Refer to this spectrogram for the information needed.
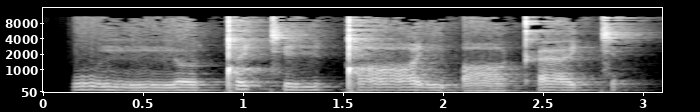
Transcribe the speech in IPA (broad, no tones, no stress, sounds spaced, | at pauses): u nː ɵ ǃ ɛ c ɾ i ǃ ɑː ɲ ʔ ɑ kʼ æ c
